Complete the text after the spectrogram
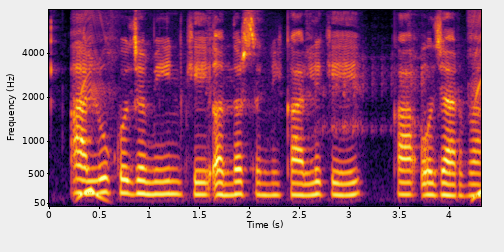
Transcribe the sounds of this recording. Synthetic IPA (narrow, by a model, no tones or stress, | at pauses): aːlukod͡ʒɐmiːnkeʔɐ̃nd̪əɾsenɪkaːleke | kaʔoːd͡ʒaːɾʋaː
